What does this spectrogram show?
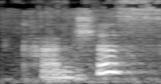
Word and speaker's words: conscious: Conscious conscience conscious. Not that second N in there.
